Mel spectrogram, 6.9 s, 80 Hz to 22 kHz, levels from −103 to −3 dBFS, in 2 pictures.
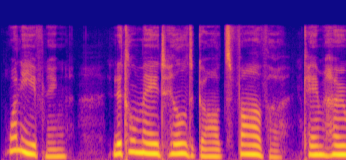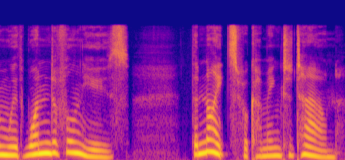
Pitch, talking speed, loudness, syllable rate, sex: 210 Hz, 145 wpm, -16 LUFS, 5.1 syllables/s, female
